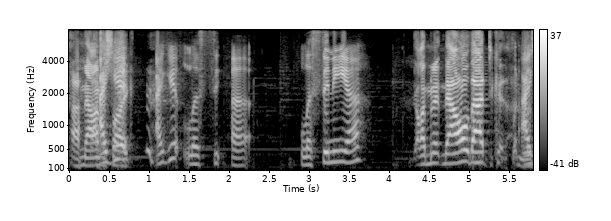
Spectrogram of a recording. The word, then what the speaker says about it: Lessina: I get Yesinia. I don't know how we get a Y confused with an L, but I get Yesinia. Sometimes Y. That's what it's because. Lessinia. There we go. The Y is silent.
